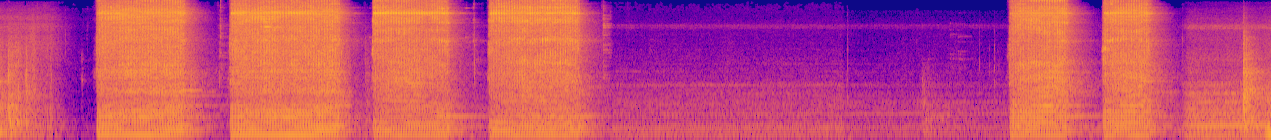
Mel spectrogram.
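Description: A power drill whirs in short loud bursts into stone.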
